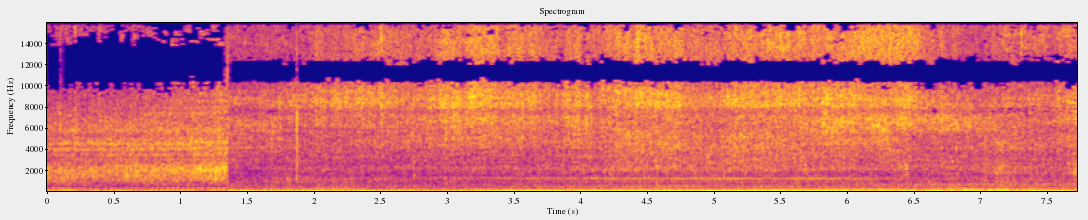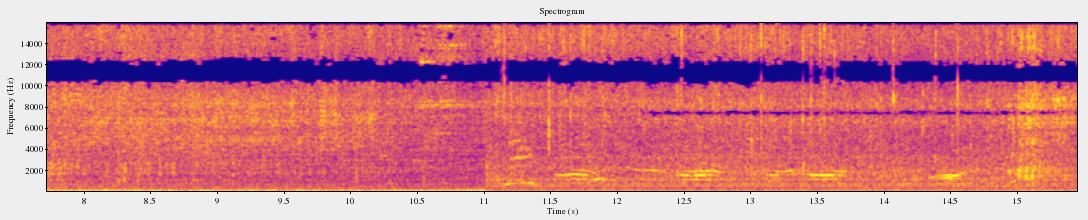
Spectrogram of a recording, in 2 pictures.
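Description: Steady rain pours down outdoors.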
